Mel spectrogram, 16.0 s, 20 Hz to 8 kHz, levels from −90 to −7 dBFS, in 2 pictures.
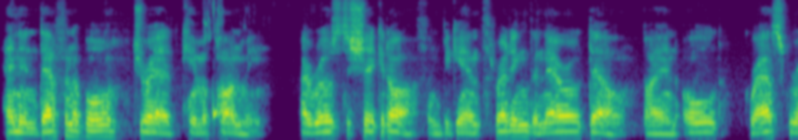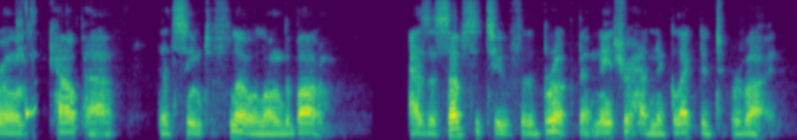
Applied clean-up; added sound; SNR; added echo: neural mask model Resemble Enhance denoiser.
